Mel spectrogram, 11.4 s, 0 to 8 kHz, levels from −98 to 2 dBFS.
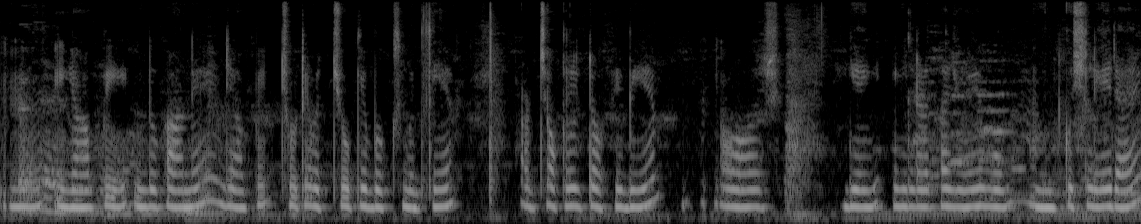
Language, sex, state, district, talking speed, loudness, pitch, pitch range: Hindi, female, Uttar Pradesh, Jyotiba Phule Nagar, 150 wpm, -43 LUFS, 235 Hz, 230-245 Hz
